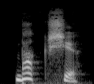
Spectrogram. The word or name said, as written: भक्ष्य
